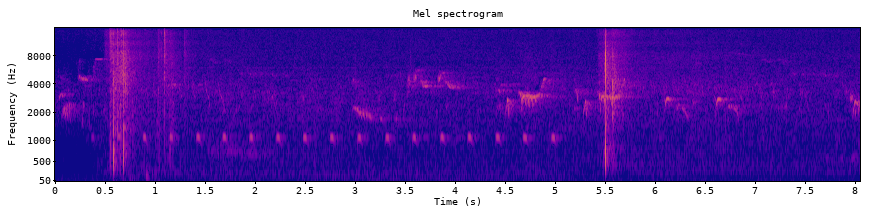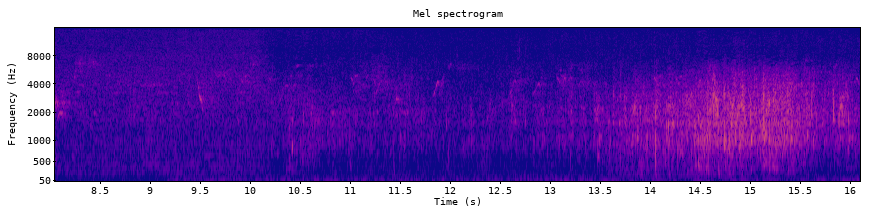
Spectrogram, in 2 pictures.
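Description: Wildlife ambience of birds calling and chirping, with a rapid run of short pips at about four a second for several seconds. Two sharp cracks cut in, one near the start and one about five seconds in, and a rushing noise swells up near the end.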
